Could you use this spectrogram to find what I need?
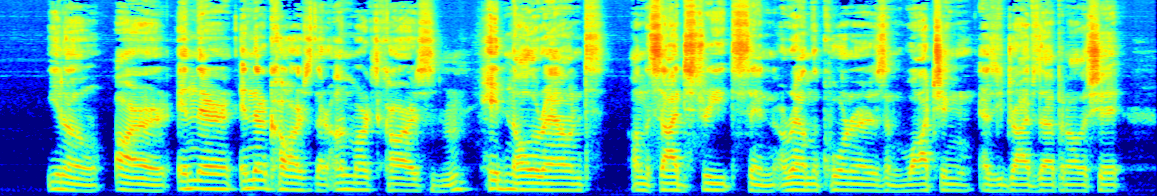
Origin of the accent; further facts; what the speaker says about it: Alabama, United States; I'm from Alabama.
